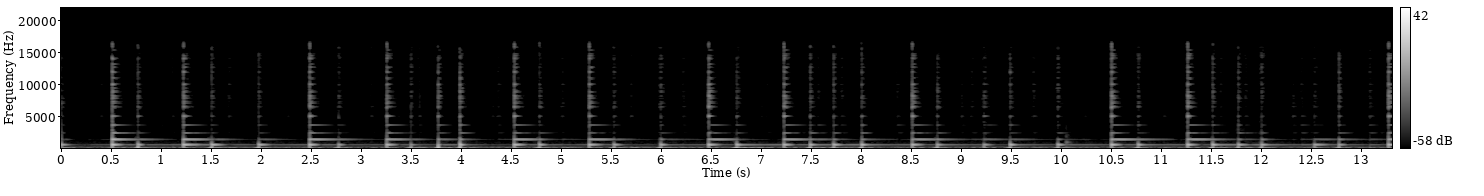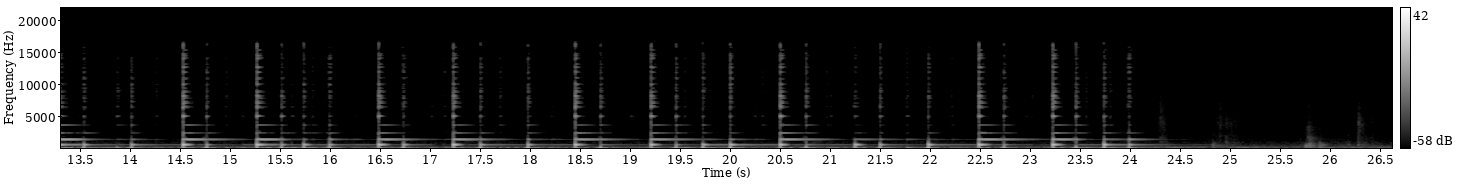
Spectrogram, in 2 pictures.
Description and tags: A simple bright bowl played at 120bmp with the fingertips.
